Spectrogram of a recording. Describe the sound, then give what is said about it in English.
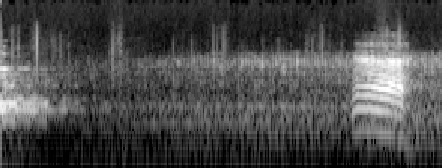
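A boat motor drones steadily at a low pitch, with a faint wash of water splashing around the prow as the boat approaches an island at sundown. Brief voice-like tones rise over the engine at the start and again near the end. “You know, I can still hear the motor of the boat and the water splash around the prow.”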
